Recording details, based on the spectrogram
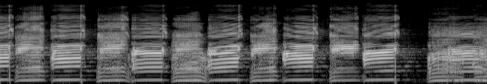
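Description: Swans give a run of nasal, brassy honks, about eight in five seconds, each short and evenly pitched with a brief gap between.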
